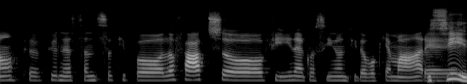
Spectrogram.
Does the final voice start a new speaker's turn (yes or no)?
yes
